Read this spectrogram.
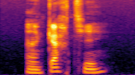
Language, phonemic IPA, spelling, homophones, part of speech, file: French, /kaʁ.tje/, quartier, cartier, noun, Fr-quartier.ogg
- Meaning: 1. quarter, district (part of town), neighbourhood 2. impoverished neighbourhood, often suburban 3. piece, chunk; segment (of fruit), quarter (of beef) 4. quarter 5. quarter, mercy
